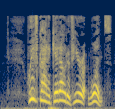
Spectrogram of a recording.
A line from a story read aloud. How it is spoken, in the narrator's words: cried Jack excitedly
